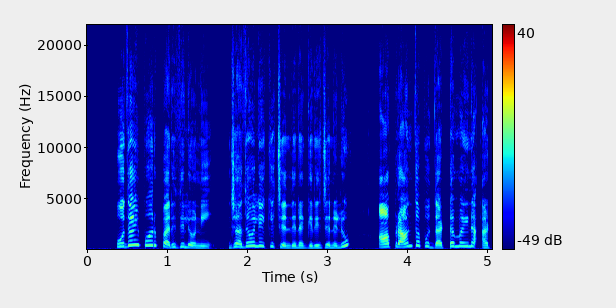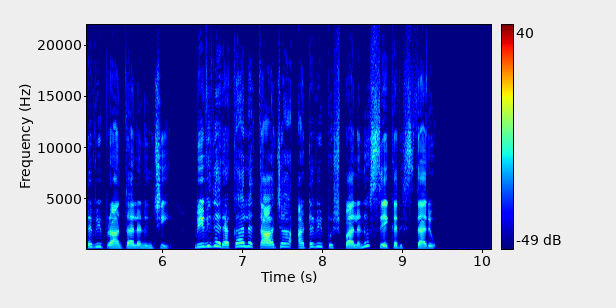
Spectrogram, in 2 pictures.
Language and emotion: Telugu, neutral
